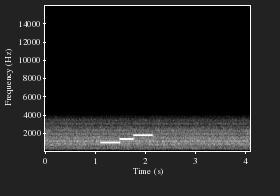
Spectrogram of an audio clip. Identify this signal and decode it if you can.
Telephone call progress tone (North American plan), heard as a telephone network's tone, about 980, 1370, 1800 Hz, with phone line noise. Special information tone.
